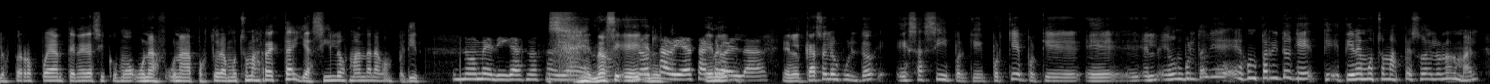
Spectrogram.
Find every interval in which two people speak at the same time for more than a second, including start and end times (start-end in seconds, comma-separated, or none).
5.5-7.4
